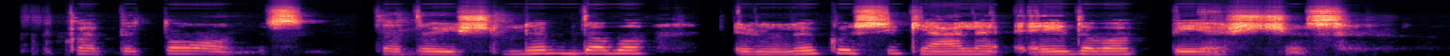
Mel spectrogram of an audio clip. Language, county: Lithuanian, Tauragė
